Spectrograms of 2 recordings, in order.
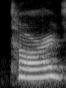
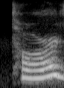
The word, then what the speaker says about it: towards: To direct your eyes towards someone or something so that you can see them. To direct your eyes towards ou towards. Essa palavra também tem duas pronúncias. Towards ou towards.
